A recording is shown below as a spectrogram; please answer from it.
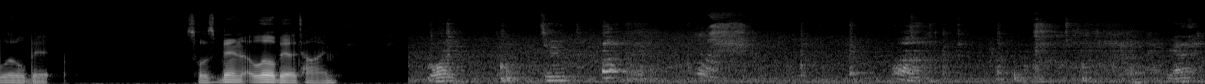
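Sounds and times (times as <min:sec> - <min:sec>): climbing scuffs and knocks: 0:04.1 - 0:07.0, 0:07.8 - 0:11.7
girl grunting with effort: 0:06.0 - 0:07.6.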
